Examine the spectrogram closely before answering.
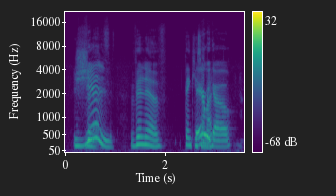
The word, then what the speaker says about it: Gilles: It's a soft G, so it's Gilles. Gilles Villeneuve.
